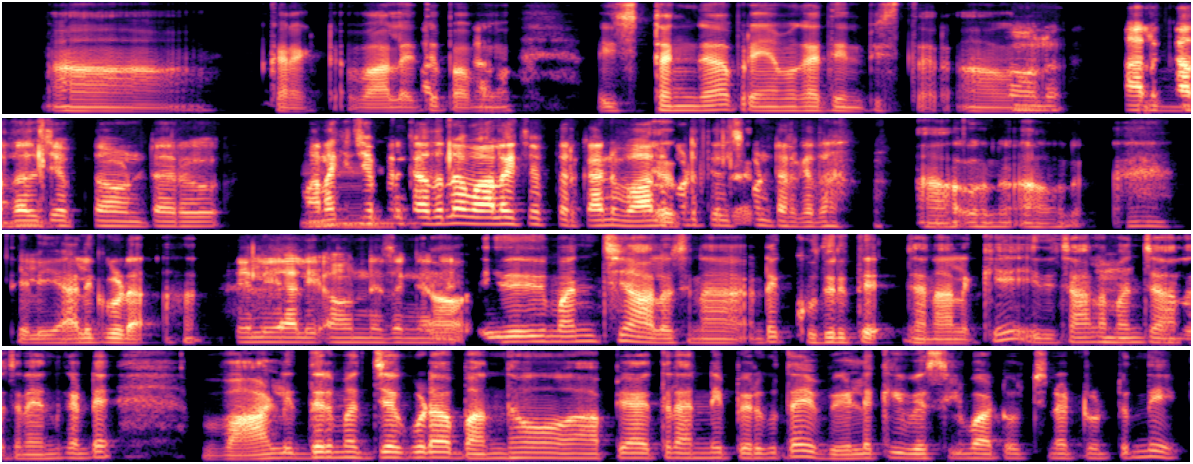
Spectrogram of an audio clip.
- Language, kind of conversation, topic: Telugu, podcast, పార్కులో పిల్లలతో ఆడేందుకు సరిపోయే మైండ్‌ఫుల్ ఆటలు ఏవి?
- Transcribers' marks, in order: drawn out: "ఆ!"; in English: "కరెక్ట్"; other background noise; laughing while speaking: "అవును. అవును. తెలియాలి కూడా"; chuckle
